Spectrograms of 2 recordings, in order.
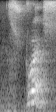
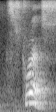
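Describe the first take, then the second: The two takes are said the same way.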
